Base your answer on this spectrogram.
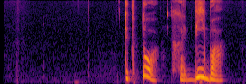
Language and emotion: Russian, angry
